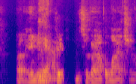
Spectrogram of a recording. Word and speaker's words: Appalachia: And um even even something like the pronunciation, you know, if you're in southern Appalachia, it's al Appalachia, right? Right. That's that's the correct pronunciation.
